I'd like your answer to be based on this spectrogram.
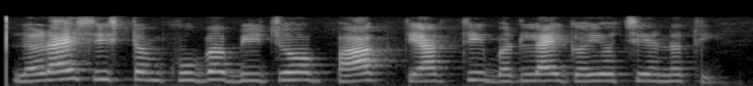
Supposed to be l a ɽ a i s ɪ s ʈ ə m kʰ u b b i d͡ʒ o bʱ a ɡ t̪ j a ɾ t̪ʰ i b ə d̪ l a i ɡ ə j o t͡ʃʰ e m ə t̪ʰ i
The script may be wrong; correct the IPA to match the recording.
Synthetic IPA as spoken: l ə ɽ a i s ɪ s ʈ ə m kʰ u b b i d͡ʒ o bʱ a ɡ t̪ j a ɾ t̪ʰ i b ə d̪ l a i ɡ ə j o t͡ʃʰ e n ə t̪ʰ i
